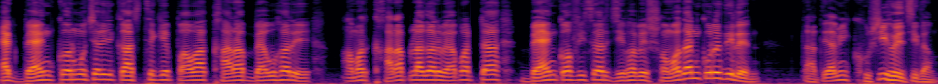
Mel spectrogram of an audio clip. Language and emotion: Bengali, happy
